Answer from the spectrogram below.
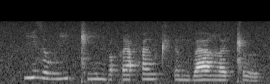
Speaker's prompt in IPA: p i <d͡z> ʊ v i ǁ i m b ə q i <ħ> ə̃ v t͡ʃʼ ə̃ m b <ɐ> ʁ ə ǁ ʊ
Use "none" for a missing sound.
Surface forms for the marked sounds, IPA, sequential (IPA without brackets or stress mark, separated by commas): z, ħ, a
